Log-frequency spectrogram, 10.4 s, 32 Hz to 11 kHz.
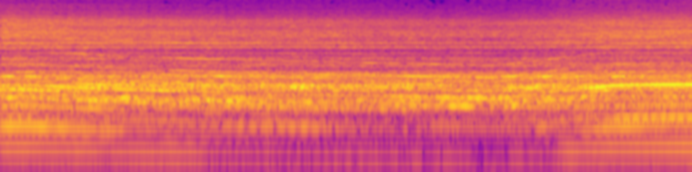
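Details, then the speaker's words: SK-5 motor from a 1960 Alfa II vacuum cleaner under test: high steady whir climbing in pitch, with faint rough bearing hum and noisy turbine rush, slight old-motor noise but works; brushes to be replaced later. "It's like in old motors: you can hear the bearings a bit, the turbine is a bit noisy, but in general I'm happy that the motor works"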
